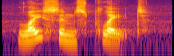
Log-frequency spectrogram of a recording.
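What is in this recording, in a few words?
"license plate", English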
